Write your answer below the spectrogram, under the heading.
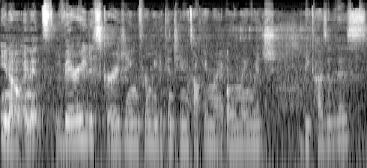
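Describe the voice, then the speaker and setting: A woman talks at a fairly slow pace. Audible room echo and noticeable background noise are present. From US, Mexican family background. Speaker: vlogger. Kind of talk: casual vlog monologue. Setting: airport, in public.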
